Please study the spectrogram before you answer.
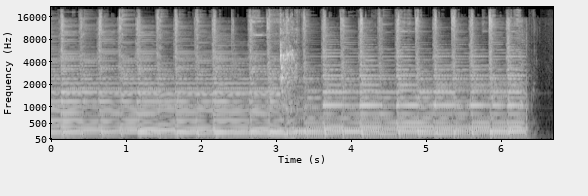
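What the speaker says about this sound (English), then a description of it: "if you were playing it as fifths, for example, you know, as a power chord, then you're just playing strings 4, 5, and 6." An electric guitar chugs steady downstroke power chords on the three lowest strings, a loud, close, even rhythm that shifts to a new chord partway through before being cut off abruptly.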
